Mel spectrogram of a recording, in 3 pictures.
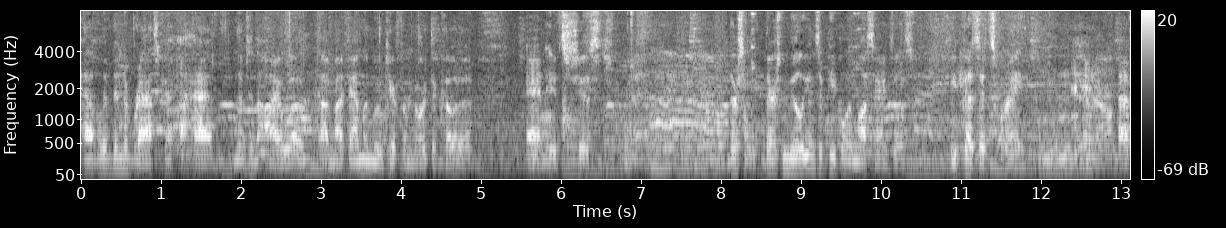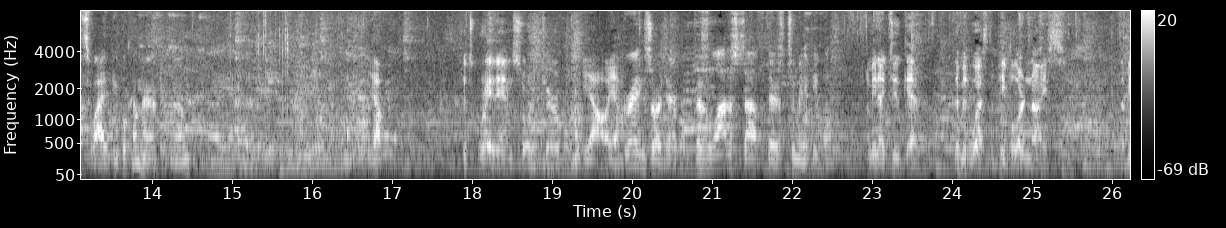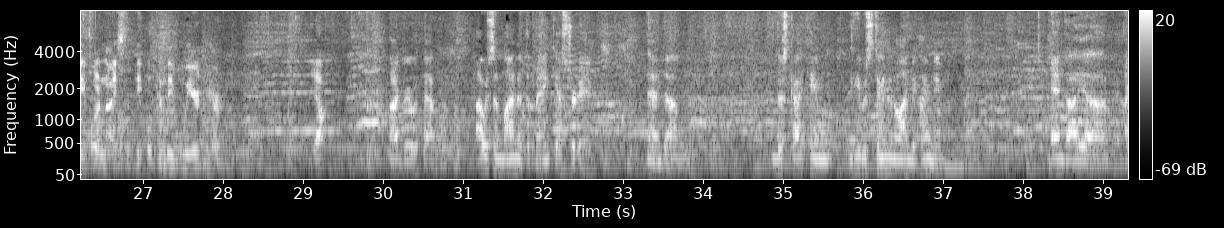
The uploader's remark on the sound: at The San Francisco Saloon in West LA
